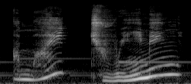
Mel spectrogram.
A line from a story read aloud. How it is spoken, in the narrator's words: whispered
